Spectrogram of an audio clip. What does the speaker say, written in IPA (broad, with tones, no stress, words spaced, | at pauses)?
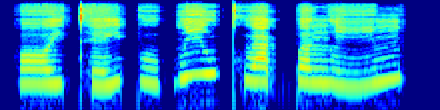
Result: ɔː˧jt̪ʰe˨˥j puː˨p̚wiː˥wkʷʰaː˧k̚ pɐ˧ŋliː˨˥m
